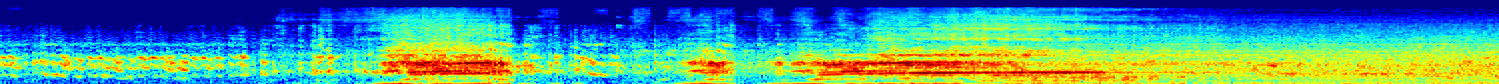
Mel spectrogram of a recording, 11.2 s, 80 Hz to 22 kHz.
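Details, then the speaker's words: 1979 Lincoln Continental revived after 32 years stored: cranks, catches twice and stumbles, then revs and settles into a steady, even idle, running smooth "like it was just shut off yesterday." Normal idle. "Look at how smooth it's running, guys. It's like it was just shut off yesterday."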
